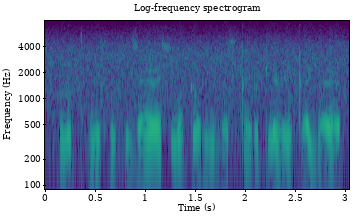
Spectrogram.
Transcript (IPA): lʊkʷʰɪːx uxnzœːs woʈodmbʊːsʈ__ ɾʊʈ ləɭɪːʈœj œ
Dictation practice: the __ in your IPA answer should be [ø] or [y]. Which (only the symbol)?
ø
